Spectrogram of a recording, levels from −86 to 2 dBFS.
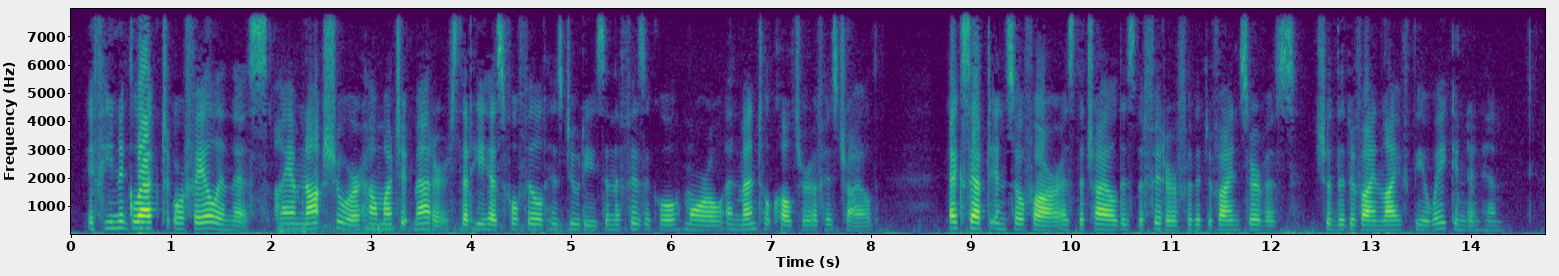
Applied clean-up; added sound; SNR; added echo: none; Thunder / Wind / Bird vocalization, bird call, bird song; 18 dB; none.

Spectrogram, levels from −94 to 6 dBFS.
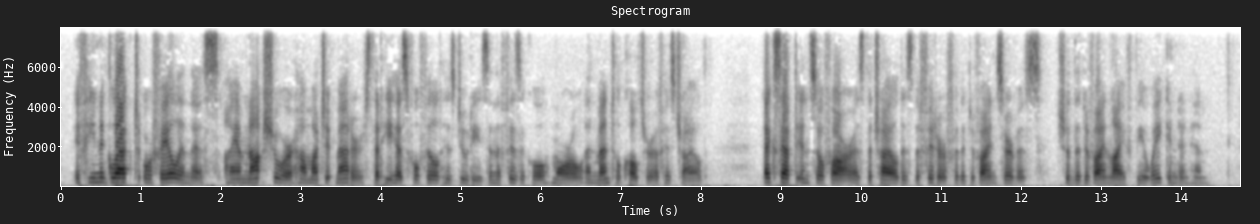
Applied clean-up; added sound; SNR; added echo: none; none; none; none.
